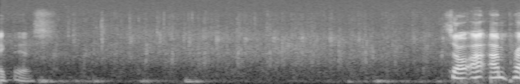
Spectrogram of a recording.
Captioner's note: applause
